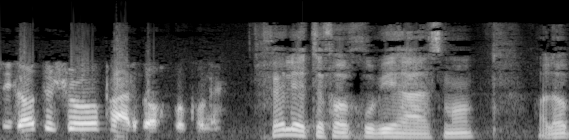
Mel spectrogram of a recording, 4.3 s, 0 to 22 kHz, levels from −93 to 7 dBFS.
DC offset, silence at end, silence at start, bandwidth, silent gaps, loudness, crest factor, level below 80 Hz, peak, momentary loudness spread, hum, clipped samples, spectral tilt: under 0.1%; 0 s; 0 s; 11.5 kHz; none; -12 LUFS; 12 dB; -48 dBFS; 0 dBFS; 15 LU; none; under 0.1%; -5.5 dB/octave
